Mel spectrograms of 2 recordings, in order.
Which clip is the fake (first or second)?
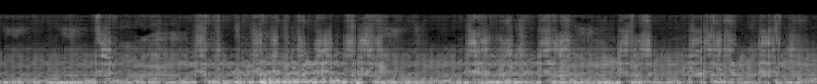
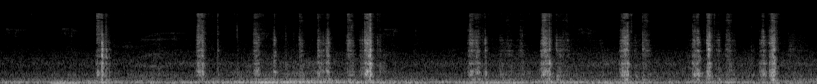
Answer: first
